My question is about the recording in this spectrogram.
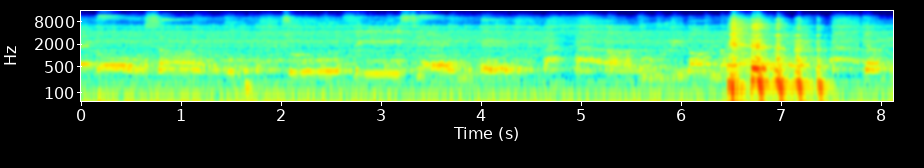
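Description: A man sings a Spanish-language rock cover of an anime opening theme over a band. Near the end a man laughs loudly in a quick run of short bursts.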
